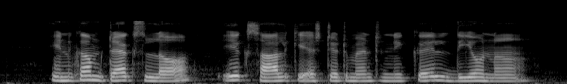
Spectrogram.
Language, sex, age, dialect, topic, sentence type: Maithili, male, 18-24, Bajjika, banking, question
